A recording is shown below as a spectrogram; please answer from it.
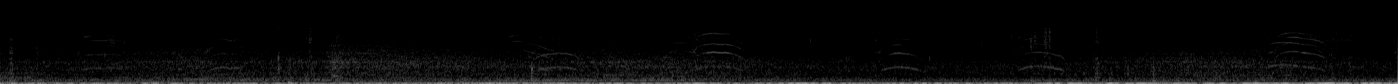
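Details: Three 22-day-old kittens, rescued with placenta still attached, play-fighting for the first time; the larger 400 g kitten tussles with two 350 g littermates. Thin, arched high meows come in scattered bursts, several overlapping, over a steady low rumble and handling noise.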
